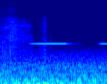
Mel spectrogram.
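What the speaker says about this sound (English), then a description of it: "I apologize for the beeping" A faint, steady electronic beep tone sits over a low rumbling background, like a distant vehicle's warning signal.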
